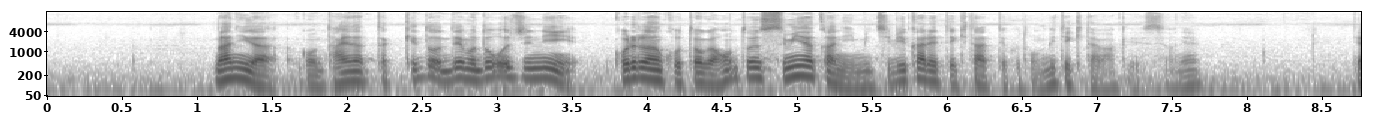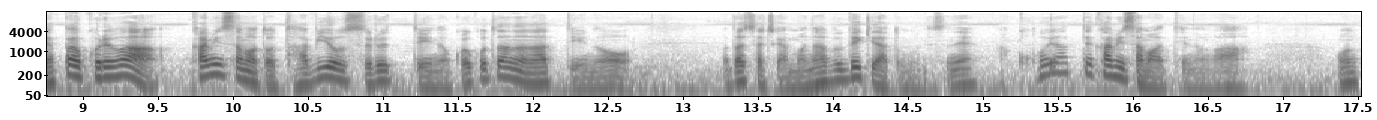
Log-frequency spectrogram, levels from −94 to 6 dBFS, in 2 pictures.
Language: Japanese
